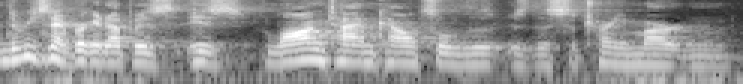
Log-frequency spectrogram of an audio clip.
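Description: At a fairly quick pace, a man has a normal speaking voice with medium pitch and ordinary pitch variation. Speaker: appellate judge. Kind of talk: courtroom questioning. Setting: courtroom. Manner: formal.

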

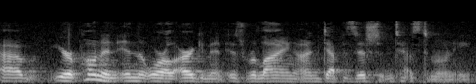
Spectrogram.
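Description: The speech runs on with hardly any pauses amid noticeable background noise. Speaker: appellate judge. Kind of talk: courtroom questioning. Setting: courtroom.

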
